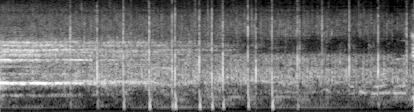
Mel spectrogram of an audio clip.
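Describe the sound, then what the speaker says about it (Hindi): An audience claps at a Hindi religious discourse on cow welfare, a dense patter of hand claps that gradually thins into scattered sharp claps, heard alongside a sustained tone from the stage. "तालियां रुकनी नहीं चाहिए।"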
